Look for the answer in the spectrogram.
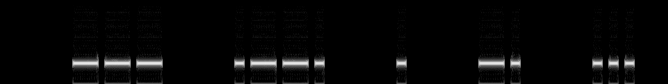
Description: Morse code, heard as a keyed tone, about 15 wpm, spaced as for 8 wpm, 1000 Hz. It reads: OPENS
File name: qotdfiles / 8wpm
